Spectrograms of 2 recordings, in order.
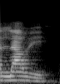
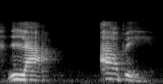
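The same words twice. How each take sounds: First: "la ave" merged into one word, "lave"; lazy run-together. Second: "La ave" broken by a pause between the a's; separated vowels. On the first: Teacher mimicking a lazy speaker, "la ave" run together as "lave". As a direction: slur the two a's of "la ave" into one. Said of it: "el vago dirá la ave". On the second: Teacher showing why it is hard, "La ave" split in two. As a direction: stop after "La", then start "ave" afresh. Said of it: "muy dificultoso para pronunciarse". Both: Shown as a demonstration.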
